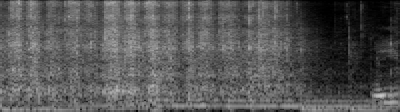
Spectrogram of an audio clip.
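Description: Brown packing paper being crumpled and crinkled in the hands, a dense, rapid crackle that stops about a second and a half in.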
